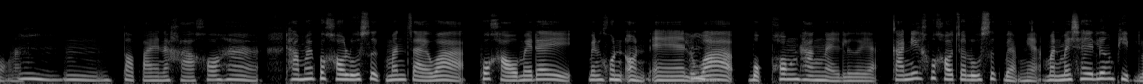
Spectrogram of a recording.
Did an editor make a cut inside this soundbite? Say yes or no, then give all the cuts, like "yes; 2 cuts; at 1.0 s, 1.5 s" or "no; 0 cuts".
yes; 4 cuts; at 1.2 s, 2.8 s, 5.8 s, 8.9 s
